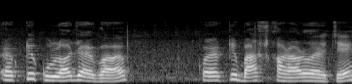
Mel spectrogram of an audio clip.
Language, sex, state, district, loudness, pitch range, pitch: Bengali, male, Assam, Hailakandi, -14 LUFS, 165-205 Hz, 190 Hz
